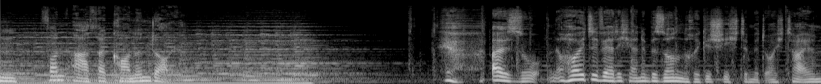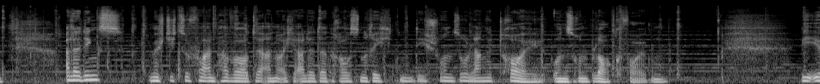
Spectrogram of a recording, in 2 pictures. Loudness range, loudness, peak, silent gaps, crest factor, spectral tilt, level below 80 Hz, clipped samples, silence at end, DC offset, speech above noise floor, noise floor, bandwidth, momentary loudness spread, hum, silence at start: 3 LU; -21 LUFS; -2 dBFS; none; 18 dB; -5 dB/octave; -36 dBFS; under 0.1%; 0 s; under 0.1%; 27 dB; -47 dBFS; 17 kHz; 14 LU; none; 0 s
